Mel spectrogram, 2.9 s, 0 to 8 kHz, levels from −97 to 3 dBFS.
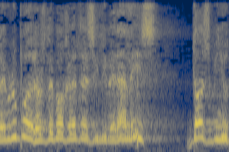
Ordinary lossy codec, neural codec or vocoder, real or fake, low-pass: none; none; real; 7.2 kHz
